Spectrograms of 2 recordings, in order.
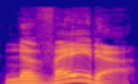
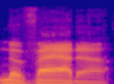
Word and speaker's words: Nevada: people outside of Missouri it's nadaa not Nevada we have a lot of unique pronunciations here in this state without question but T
